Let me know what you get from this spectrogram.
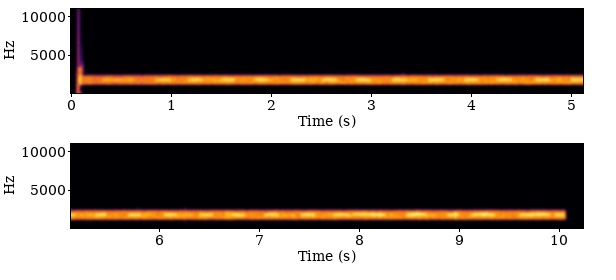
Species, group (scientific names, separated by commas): Neocurtilla hexadactyla, Orthoptera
